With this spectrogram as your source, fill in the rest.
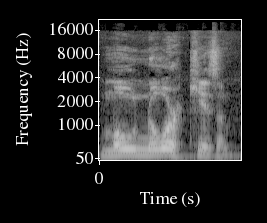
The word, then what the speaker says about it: monorchism: called monarchism are uh not monarchy like in royalty but monarchism spelled instead of m-o-n-a it's spelled m-o-n-o so monorchism monarchism meaning a person's born with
